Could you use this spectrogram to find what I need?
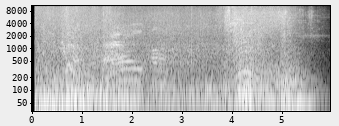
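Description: Energy blasts crackle and roar loudly.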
